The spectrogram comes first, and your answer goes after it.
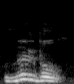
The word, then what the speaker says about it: Mobile: No, it's called Mobile.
